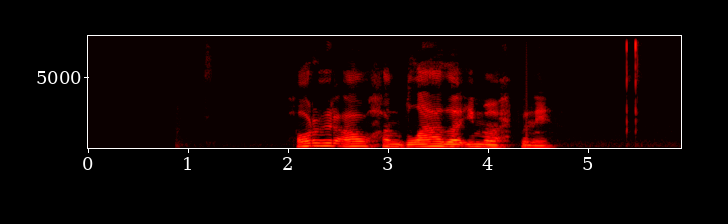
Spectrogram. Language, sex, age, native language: Icelandic, male, 30-39, Russian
